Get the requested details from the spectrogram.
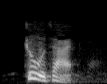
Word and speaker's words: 住在: Notice that the second syllable is in the neutral tone. – 住在, 住在, 住在.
